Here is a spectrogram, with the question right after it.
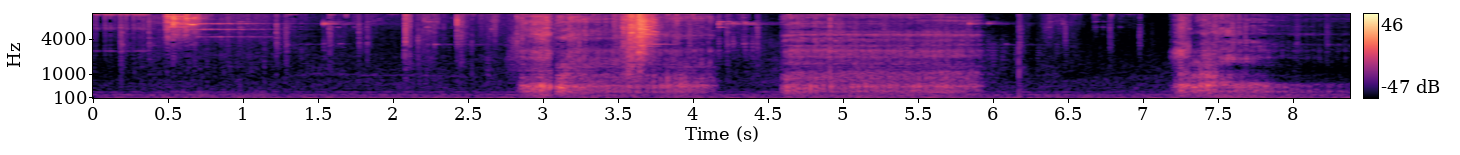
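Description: Dog growling in the video game Fable 3, three rough snarling bursts rising over a steady low game ambience, fairly close and moderately loud, with quiet stretches between them.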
